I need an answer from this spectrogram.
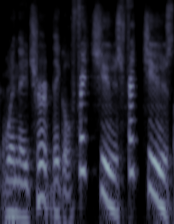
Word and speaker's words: Fritzius: You got the accent on the wrong Fritzius. syllable.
